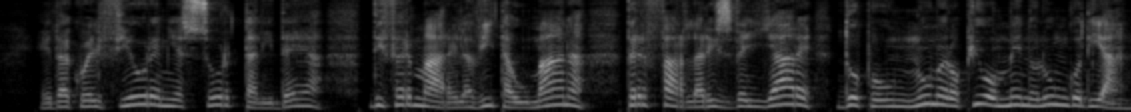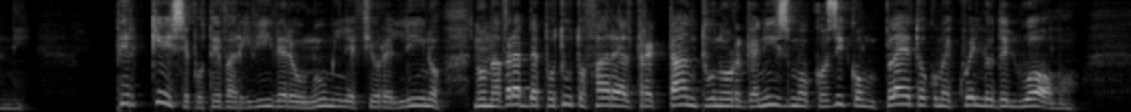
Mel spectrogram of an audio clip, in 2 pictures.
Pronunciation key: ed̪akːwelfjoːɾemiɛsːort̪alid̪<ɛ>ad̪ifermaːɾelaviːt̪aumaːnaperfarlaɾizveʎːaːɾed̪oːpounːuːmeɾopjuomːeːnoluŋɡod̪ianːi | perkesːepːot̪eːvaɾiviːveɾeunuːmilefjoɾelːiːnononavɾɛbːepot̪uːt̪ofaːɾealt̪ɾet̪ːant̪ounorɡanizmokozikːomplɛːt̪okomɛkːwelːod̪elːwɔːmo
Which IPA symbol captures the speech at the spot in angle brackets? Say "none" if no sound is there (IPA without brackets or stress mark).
ɛː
